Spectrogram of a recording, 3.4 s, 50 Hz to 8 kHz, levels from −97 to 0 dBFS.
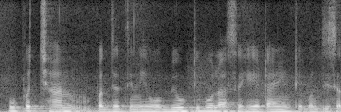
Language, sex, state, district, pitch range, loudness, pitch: Marathi, male, Maharashtra, Sindhudurg, 115-125 Hz, -15 LUFS, 120 Hz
